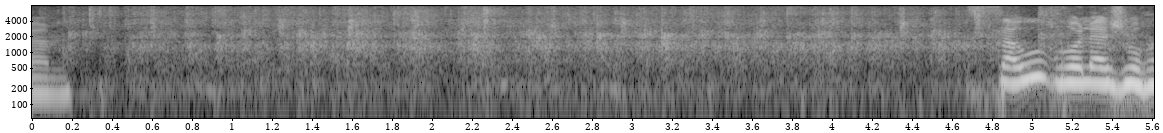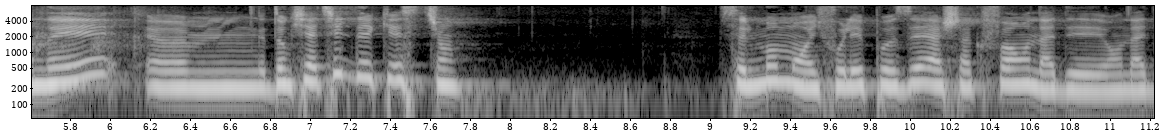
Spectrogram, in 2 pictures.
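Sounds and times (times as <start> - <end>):
audience applause: 0.0 - 6.1
speech: 4.8 - 7.9, 9.1 - 11.2.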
